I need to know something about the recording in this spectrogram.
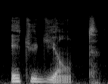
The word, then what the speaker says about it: étudiante: Okay, you don't really insist on the E, but you insist quite much on the T. Elle est étudiante.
